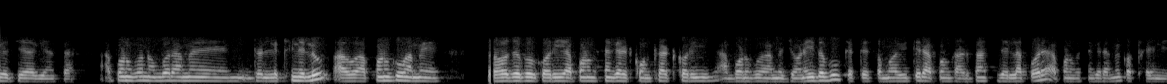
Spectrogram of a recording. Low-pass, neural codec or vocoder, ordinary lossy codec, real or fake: 3.6 kHz; none; MP3, 32 kbps; real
